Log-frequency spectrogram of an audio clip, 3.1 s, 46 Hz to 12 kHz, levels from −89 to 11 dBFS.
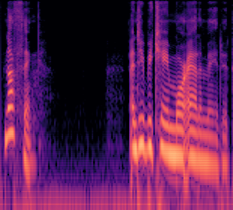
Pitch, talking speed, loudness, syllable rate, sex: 205 Hz, 115 wpm, -15 LUFS, 6.7 syllables/s, female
